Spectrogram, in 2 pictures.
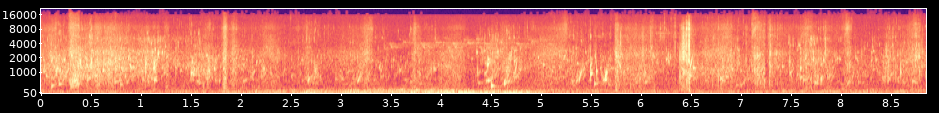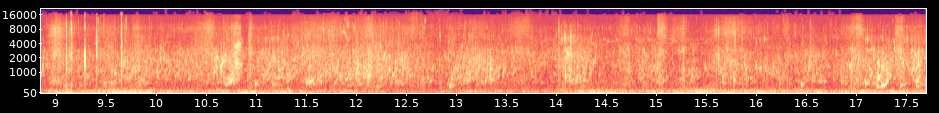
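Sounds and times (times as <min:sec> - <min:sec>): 
footsteps walking near a lake: 0:00.1 - 0:17.7.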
